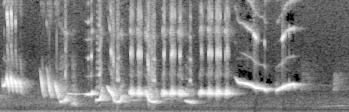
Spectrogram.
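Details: White-rumped shama song to provoke other birds to sing: harsh chattering and slurred whistles over a low steady hum, ending in a clear rising-then-falling whistle.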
